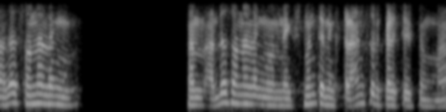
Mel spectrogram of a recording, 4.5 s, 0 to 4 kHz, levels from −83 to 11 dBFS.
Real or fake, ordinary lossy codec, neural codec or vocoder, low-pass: real; none; none; 3.6 kHz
